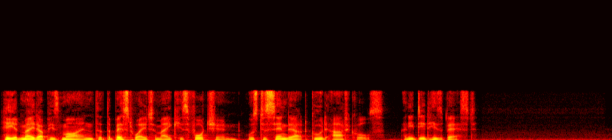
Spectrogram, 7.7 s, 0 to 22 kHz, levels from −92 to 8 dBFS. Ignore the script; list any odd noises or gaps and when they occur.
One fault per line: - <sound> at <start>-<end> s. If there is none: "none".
none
